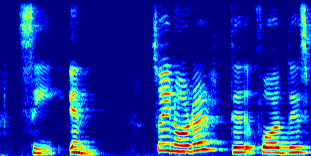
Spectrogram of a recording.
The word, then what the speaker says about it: cin: So and also note that this is pronounced as C out whereas this is pronounced as C in.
